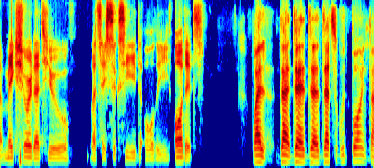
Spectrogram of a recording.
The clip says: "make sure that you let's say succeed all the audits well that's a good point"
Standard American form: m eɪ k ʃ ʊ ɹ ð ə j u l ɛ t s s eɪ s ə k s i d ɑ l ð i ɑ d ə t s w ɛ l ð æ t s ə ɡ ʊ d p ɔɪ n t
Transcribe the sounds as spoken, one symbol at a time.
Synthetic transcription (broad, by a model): m eɪ k ʃ ʊ ɹ ð ə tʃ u l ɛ t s s eɪ s ə k s i d ɑ l ð i ɑ d ə t s w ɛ l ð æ t s ə ɡ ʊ d p ɔɪ n t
